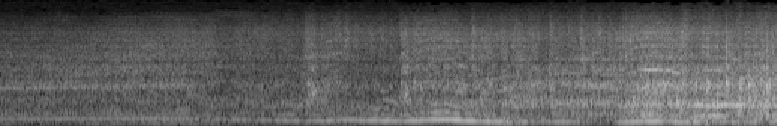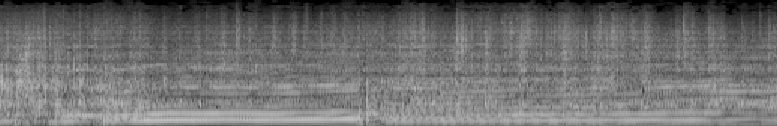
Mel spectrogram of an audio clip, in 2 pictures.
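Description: Rally car with a damaged, hanging front bumper driven hard past. The engine note falls and climbs through several gear changes as it approaches, then holds high and steady after a quick shift. It is loudest as the car passes about six seconds in, with a rush of tyre and gravel noise.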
